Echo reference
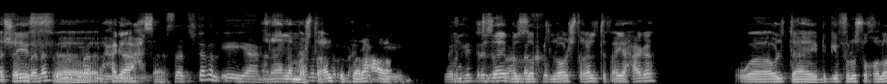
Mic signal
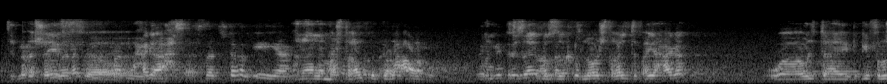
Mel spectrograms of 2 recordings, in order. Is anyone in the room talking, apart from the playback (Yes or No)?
No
